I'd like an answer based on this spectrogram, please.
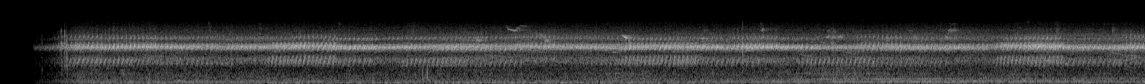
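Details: Frogs calling at Lake Curcio: a dense, continuous chorus of high, trilling croaks forming a steady band of overlapping voices, with brief higher chirps scattered through.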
